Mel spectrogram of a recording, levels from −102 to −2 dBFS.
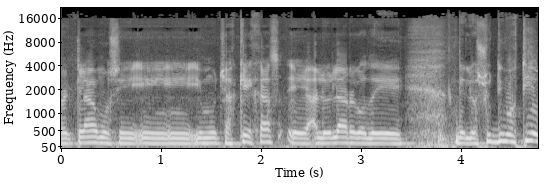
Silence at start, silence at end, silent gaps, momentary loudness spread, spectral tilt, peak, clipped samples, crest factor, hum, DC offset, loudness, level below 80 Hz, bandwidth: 0 s; 0 s; none; 3 LU; -5 dB/octave; -6 dBFS; under 0.1%; 12 dB; none; under 0.1%; -17 LUFS; -34 dBFS; 20 kHz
